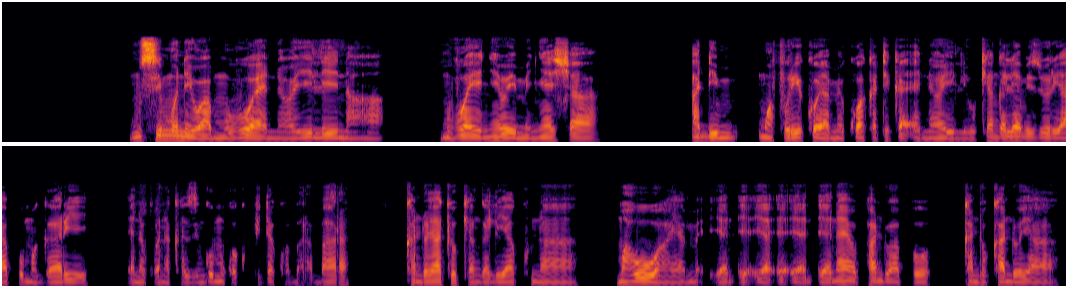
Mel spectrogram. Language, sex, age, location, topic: Swahili, male, 18-24, Kisumu, health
